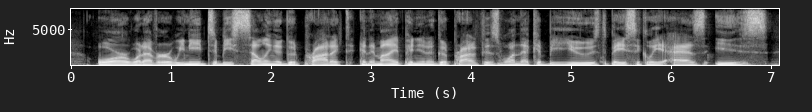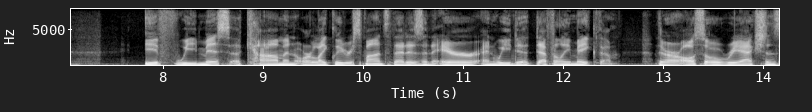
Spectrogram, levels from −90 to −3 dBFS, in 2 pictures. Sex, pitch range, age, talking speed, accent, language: male, 115-140 Hz, 40-59, 200 wpm, American, English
